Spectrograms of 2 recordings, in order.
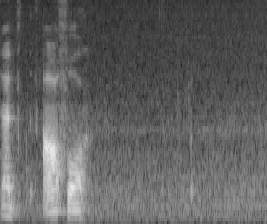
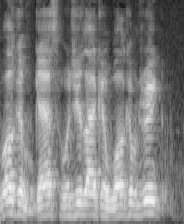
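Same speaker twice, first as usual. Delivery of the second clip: ordinary talk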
